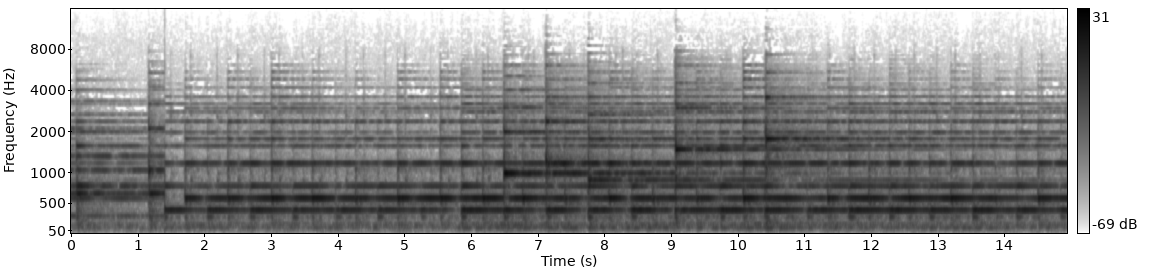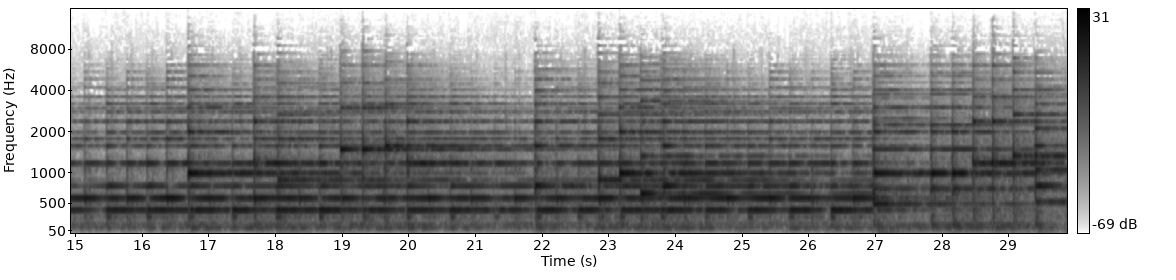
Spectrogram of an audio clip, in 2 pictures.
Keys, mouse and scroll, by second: 0.4-3.7 drag, 3.7 scroll down 1, 4.0 middle click, 4.4 scroll up 2, 5.2 middle click, 5.3-6.4 scroll up 1, 6.4-7.3 drag, 7.5-7.9 scroll down 1, 7.9-8.5 shift+middle drag, 8.5 click, 8.7-11.0 middle drag, 11.9 shift+a, 12.3-13.0 scroll up 2, 13.0-14.2 shift+middle drag, 14.2 click, 14.9 scroll down 3, 15.2-16.3 middle drag, 16.3 click, 17.5-19.3 drag, 19.5-20.4 middle drag, 20.4-22.0 scroll up 1, 22.0 click.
